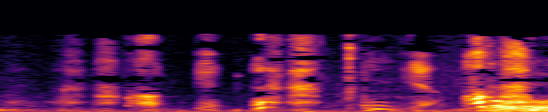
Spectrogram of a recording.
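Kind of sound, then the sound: human body sound, baby whimpering and crying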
